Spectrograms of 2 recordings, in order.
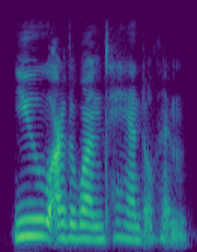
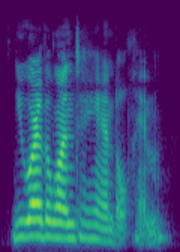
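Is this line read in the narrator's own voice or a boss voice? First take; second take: own voice; boss voice. First: It is read in the narrator's own voice. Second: It is read in a put-on boss voice.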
